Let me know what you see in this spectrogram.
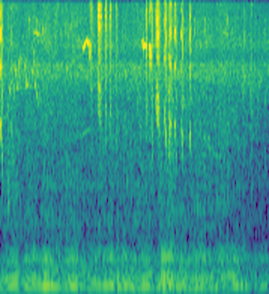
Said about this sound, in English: A tiny bird just whizzed by like a bullet. There it is over by those scarlet flowers hovering. It's a hummingbird. It must be a ruby-throated hummingbird, the only hummingbird that nests in the eastern states. No wonder it buzzed you.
